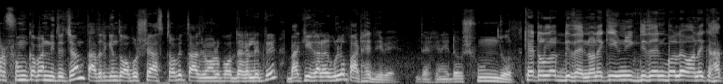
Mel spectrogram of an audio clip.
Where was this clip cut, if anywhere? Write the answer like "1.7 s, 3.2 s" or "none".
2.8 s, 5.2 s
